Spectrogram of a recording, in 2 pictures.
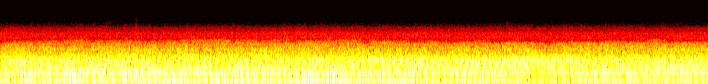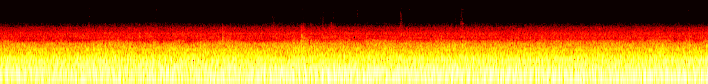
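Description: Passenger train running at speed: a steady low rumble of wheels on rails, heard from inside the coach.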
